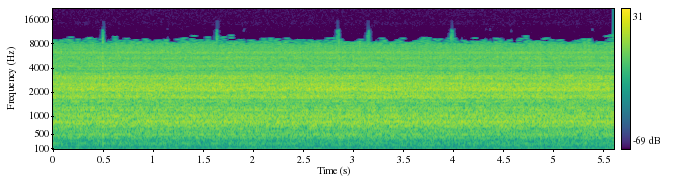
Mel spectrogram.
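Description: CB radio receiver hissing with open squelch: steady band static with a faint hum and no station coming through.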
